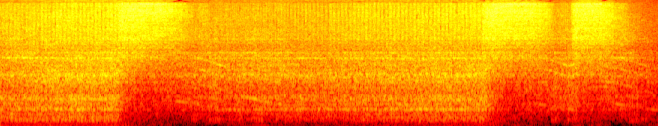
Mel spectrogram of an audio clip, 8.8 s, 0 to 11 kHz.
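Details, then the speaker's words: 1998 Mercedes E320 running with a hole pierced in the exhaust to bypass a disintegrated, blocked passenger-side catalytic converter; a loud, airy hiss pulses about four times a second from under the car, and the engine runs fine. "actually there's a a hole in the exhaust right now that's why you'll hear hissing but when you start it up it runs fine"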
